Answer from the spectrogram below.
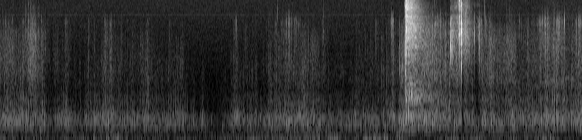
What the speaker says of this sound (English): wind's really pushing now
